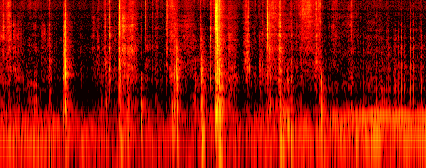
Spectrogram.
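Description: A paper bag rustles and crinkles as a hand handles it.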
